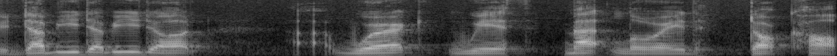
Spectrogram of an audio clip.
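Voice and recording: Slow-paced man with a slightly mellow tone and fairly even intonation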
